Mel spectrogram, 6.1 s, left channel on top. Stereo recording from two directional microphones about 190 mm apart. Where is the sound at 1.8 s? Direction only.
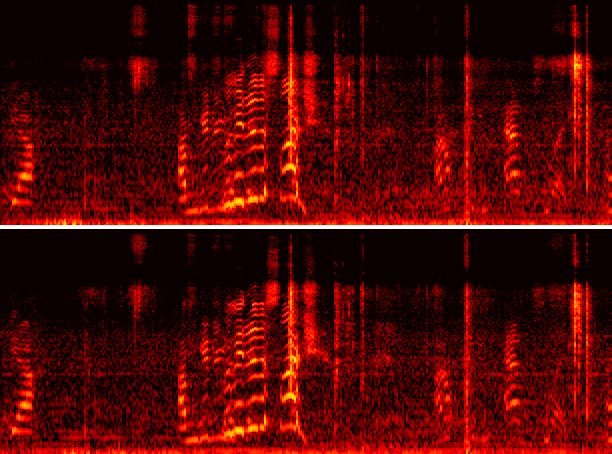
55° right (ahead or behind).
